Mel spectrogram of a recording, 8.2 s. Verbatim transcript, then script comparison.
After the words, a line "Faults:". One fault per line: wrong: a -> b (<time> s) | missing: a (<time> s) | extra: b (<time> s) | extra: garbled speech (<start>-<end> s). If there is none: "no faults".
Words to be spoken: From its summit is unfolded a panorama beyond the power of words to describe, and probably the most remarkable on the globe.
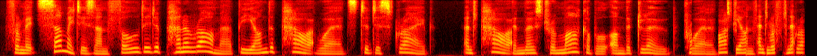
From its summit is unfolded a panorama beyond the power words to describe, and power the most remarkable on the globe. [garbled]
Faults:
missing: of (3.1 s)
wrong: probably -> power (4.7 s)
extra: garbled speech (6.8-8.0 s)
